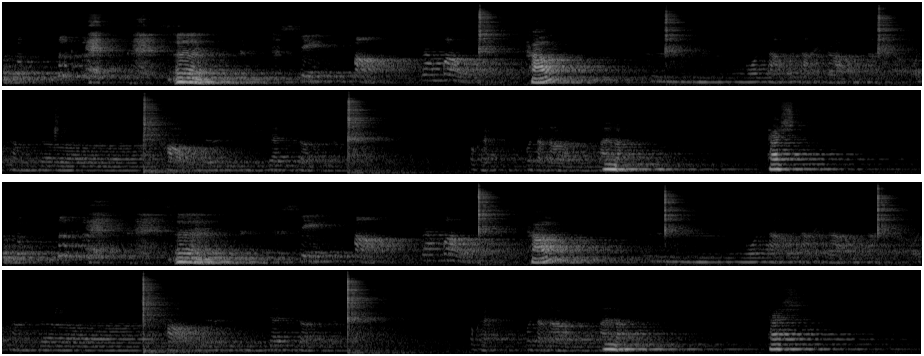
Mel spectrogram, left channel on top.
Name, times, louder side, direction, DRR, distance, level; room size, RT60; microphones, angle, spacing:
voice 1, 0.5-0.9 1.2-1.3 2.4-3.8 4.2-4.9 6.4-12.5 13.9-14.1 14.4-15.4, left 1 dB, 10° left, -3 dB, 1.7 m, -49 dB
voice 2, 1.3-2.0 2.7-2.8 5.2-5.5 15.2-15.4 16.9-17.1, left 3 dB, 65° left, 1 dB, 0.5 m, -35 dB
Scissors, 4.6-14.4, right 3 dB, 75° right, 1.8 m, -49 dB
11.0 x 8.5 x 3.7 m, 2.5 s
head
